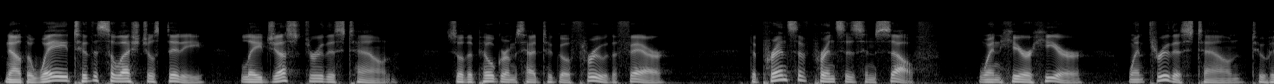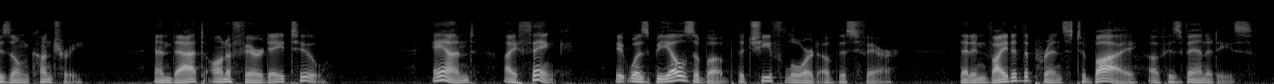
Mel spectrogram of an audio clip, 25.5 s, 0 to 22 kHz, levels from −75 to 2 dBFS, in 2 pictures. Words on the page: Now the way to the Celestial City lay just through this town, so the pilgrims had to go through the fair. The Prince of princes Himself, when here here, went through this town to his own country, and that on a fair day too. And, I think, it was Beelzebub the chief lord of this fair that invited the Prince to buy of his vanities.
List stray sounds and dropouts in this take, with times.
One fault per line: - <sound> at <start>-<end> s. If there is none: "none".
- dropout at 1.6-1.7 s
